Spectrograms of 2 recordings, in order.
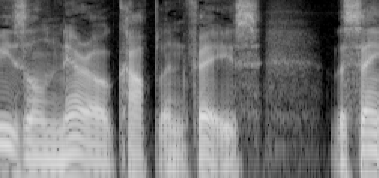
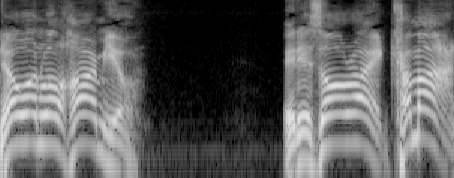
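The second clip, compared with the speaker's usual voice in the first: shrill shout pitched very high. He shouts again as some slowly move to obey, shouting. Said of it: "and he shouted again".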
